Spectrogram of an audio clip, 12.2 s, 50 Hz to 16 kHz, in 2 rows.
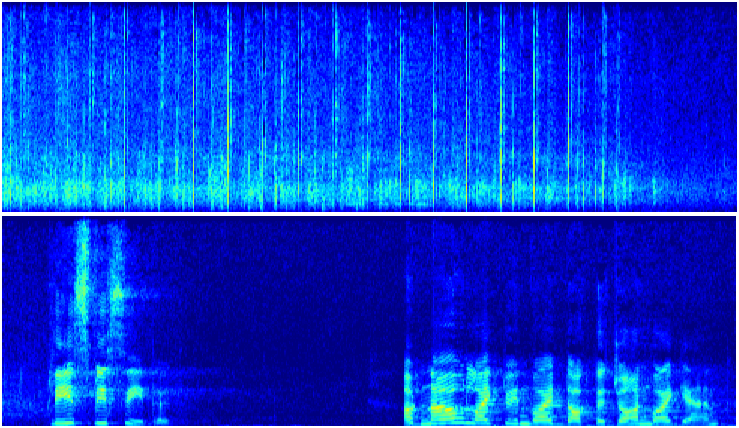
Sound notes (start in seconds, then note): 0.0 applause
